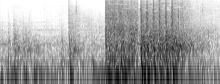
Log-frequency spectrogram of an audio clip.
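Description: A gun fires a rapid burst.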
